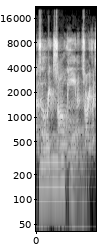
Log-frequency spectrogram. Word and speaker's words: Samhain: Sorry if I say Sam Hain and people go, it's Samhain. I heard it in Halloween too, if anyone has ever seen it, and Loomis says Sam Hain, so that's what I thought it was, and it's spelled the same way.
